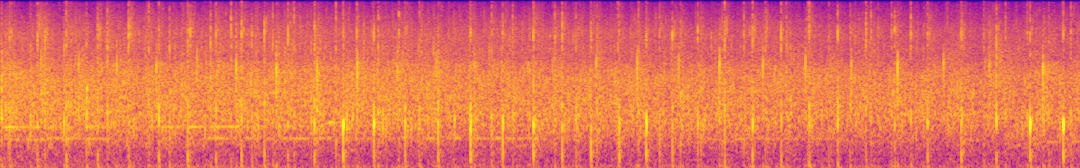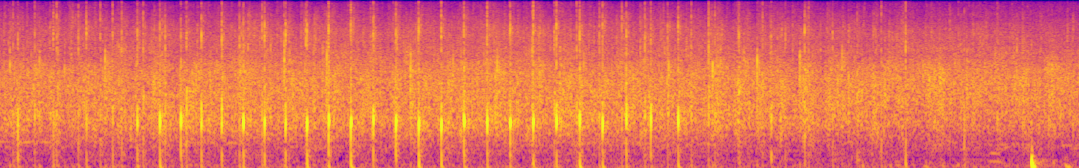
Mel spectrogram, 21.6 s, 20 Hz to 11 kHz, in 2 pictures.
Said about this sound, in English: Clamer notre Dieu. That is the second reason why we are going to clap our Lord. Pour ce 36e jour de for bataille. This 36th day of the battle. Acclame alors. Oh, now you can clap. You've understood why.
